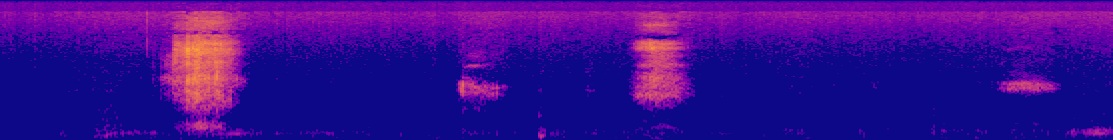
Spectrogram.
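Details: Two quiet, hissing sneezes a couple of seconds apart with soft breaths between, in a quiet room; repeated sneezing in a person who reports being constantly sick.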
